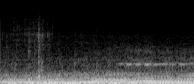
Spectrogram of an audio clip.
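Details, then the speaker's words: Used, loaded four-wheel-drive pickup with a later-model twin-turbo V6 and traction control, on a hard launch: a deep, strong engine roar joined by a thin tire squeal despite traction control. It pulls evenly with no knocks or rattles; normal acceleration. "You can hear it started to squeal tires, even though it has traction control. Hey, this engine's got a lot of power. There's no arguing that."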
